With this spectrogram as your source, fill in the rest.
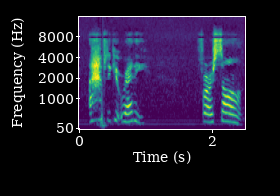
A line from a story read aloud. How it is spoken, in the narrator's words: Kevin explains desperately, needlessly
